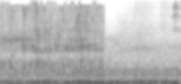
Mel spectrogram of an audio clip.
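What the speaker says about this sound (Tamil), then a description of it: "இப்போ தண்ணி சேர்த்துக்கிறேன்." Water splashes and trickles steadily into a pressure cooker of spiced ash gourd, a close, continuous pouring sound with no talking.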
